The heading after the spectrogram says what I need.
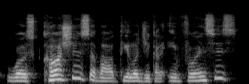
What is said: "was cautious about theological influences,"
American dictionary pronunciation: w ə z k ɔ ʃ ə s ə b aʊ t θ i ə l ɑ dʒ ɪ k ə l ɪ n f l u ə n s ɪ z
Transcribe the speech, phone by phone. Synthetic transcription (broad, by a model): w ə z k ɔ ʃ ə s ə b aʊ t θ i ə l ɑ dʒ ɪ k ə l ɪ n f l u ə n s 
